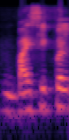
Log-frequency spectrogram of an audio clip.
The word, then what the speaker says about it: MySQL: So how it is pronounced my SQL that is called the MySQL MySQL.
